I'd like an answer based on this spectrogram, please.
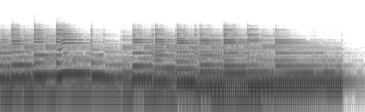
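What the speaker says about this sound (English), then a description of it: "You have a reverb control for the clean channel here, and you could turn that up" A clean guitar channel on the Trivium Ampknob amp plugin with the reverb turned up plays a strummed, sustained chord progression, ringing with a reverb tail that fades away at the end.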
